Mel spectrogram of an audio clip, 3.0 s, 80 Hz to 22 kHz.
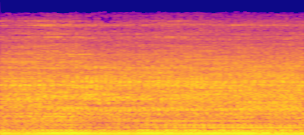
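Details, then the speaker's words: Ford Focus ST (Mk3) with a newly built engine (pop-n-drop kit) replacing the stock one that blew up, first cold start warming up, resonated catless downpipe: loud, steady, fast-ticking idle with an even drone and no knocks; normal cold idle. "all right let's do this startup so right now letting it warm up so it's really cold cold start"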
